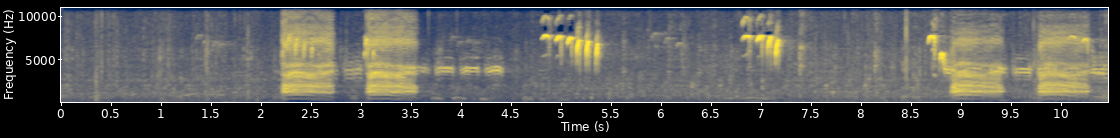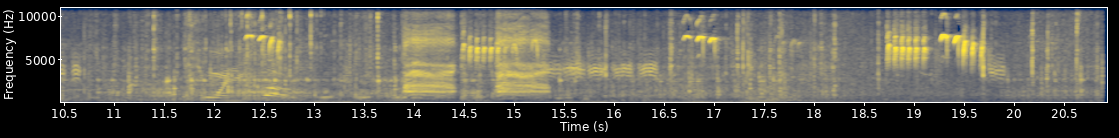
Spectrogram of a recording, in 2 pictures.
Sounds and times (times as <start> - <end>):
Speech: 0.9 - 2.2, 11.7 - 16.9
Caw: 2.2 - 4.2, 8.9 - 10.5, 13.9 - 16.0.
